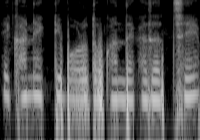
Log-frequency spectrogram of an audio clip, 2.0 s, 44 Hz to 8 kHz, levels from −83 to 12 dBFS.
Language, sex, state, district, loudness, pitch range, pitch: Bengali, female, West Bengal, Alipurduar, -20 LUFS, 195-220 Hz, 205 Hz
